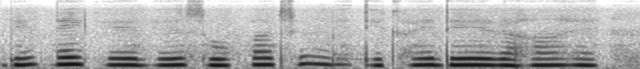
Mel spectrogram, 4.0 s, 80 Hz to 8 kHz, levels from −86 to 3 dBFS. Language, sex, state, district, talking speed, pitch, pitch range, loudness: Hindi, female, Arunachal Pradesh, Longding, 90 wpm, 265 Hz, 255-275 Hz, -13 LUFS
